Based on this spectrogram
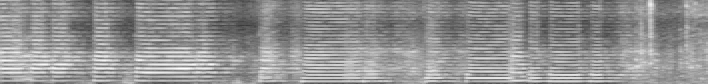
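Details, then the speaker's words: Truck's multi-tone basuri air horn sounded: loud blasts step unevenly through pitches with some notes weak or missing; one valve switch is burnt out, spoiling the tune. "Sekarang saya mau bunyikan cuman ini agak kencang ya karena suitnya gogong satu atau terbakar satu"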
